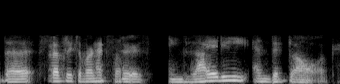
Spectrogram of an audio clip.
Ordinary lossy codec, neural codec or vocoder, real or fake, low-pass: AAC, 16 kbps; codec, 24 kHz, 1.5 kbps, HILCodec; fake; 7.2 kHz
